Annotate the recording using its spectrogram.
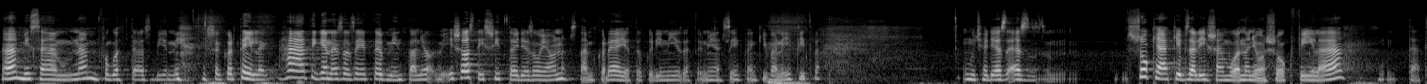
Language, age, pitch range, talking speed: Hungarian, 20-39, 215-245 Hz, 185 wpm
